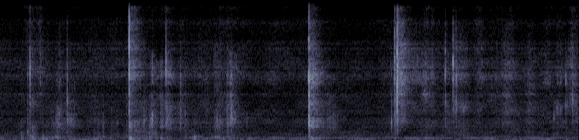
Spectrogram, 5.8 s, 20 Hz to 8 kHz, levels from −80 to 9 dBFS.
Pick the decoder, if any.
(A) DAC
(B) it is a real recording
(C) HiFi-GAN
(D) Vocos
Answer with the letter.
A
